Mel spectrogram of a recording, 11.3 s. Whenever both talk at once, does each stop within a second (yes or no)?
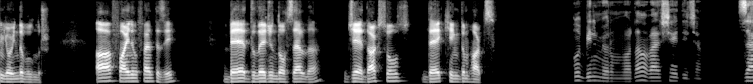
yes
